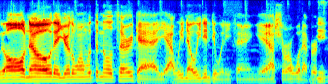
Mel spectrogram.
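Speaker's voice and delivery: very loud, high, dripping sarcastic tone. Acting out what he said to her, imitating a sarcastic remark. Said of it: "he was being sarcastic when he said it".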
